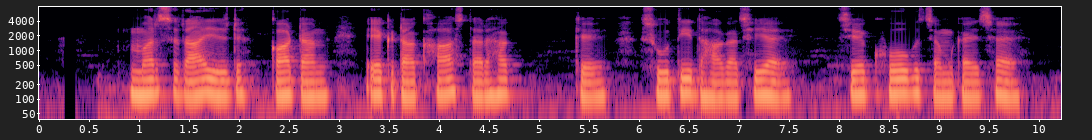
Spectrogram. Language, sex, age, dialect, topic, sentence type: Maithili, male, 18-24, Eastern / Thethi, agriculture, statement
